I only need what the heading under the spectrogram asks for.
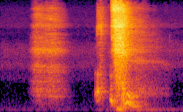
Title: Dust Sneezing Fit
